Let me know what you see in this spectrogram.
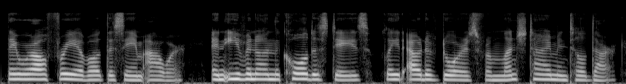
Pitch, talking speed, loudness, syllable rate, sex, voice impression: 215 Hz, 220 wpm, -17 LUFS, 4.9 syllables/s, female, feminine, adult-like, slightly powerful, bright, soft, fluent, slightly cute, calm, friendly, reassuring, elegant, slightly lively, kind, slightly modest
